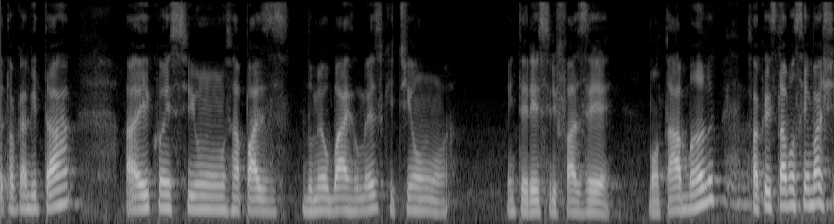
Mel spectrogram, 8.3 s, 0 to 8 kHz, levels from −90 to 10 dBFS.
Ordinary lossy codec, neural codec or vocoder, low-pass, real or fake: none; codec, 16 kHz, 8 kbps, FunCodec, trained on LibriTTS, 25 frames a second; none; fake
